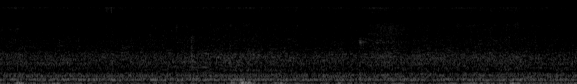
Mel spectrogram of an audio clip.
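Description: Honeybees humming steadily around an opened hive and on a lifted brood frame; a low, even buzz.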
